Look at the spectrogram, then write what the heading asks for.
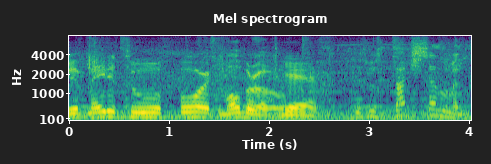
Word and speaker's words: Marlborough: we're gonna visit Fort, how do you say it? Marlborough? Yes! Marlborough. Like the cigarette.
